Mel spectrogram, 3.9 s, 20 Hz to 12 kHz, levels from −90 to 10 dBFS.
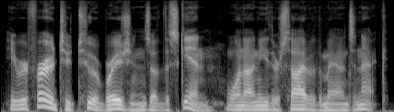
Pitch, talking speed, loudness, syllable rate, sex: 110 Hz, 230 wpm, -18 LUFS, 5.8 syllables/s, male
